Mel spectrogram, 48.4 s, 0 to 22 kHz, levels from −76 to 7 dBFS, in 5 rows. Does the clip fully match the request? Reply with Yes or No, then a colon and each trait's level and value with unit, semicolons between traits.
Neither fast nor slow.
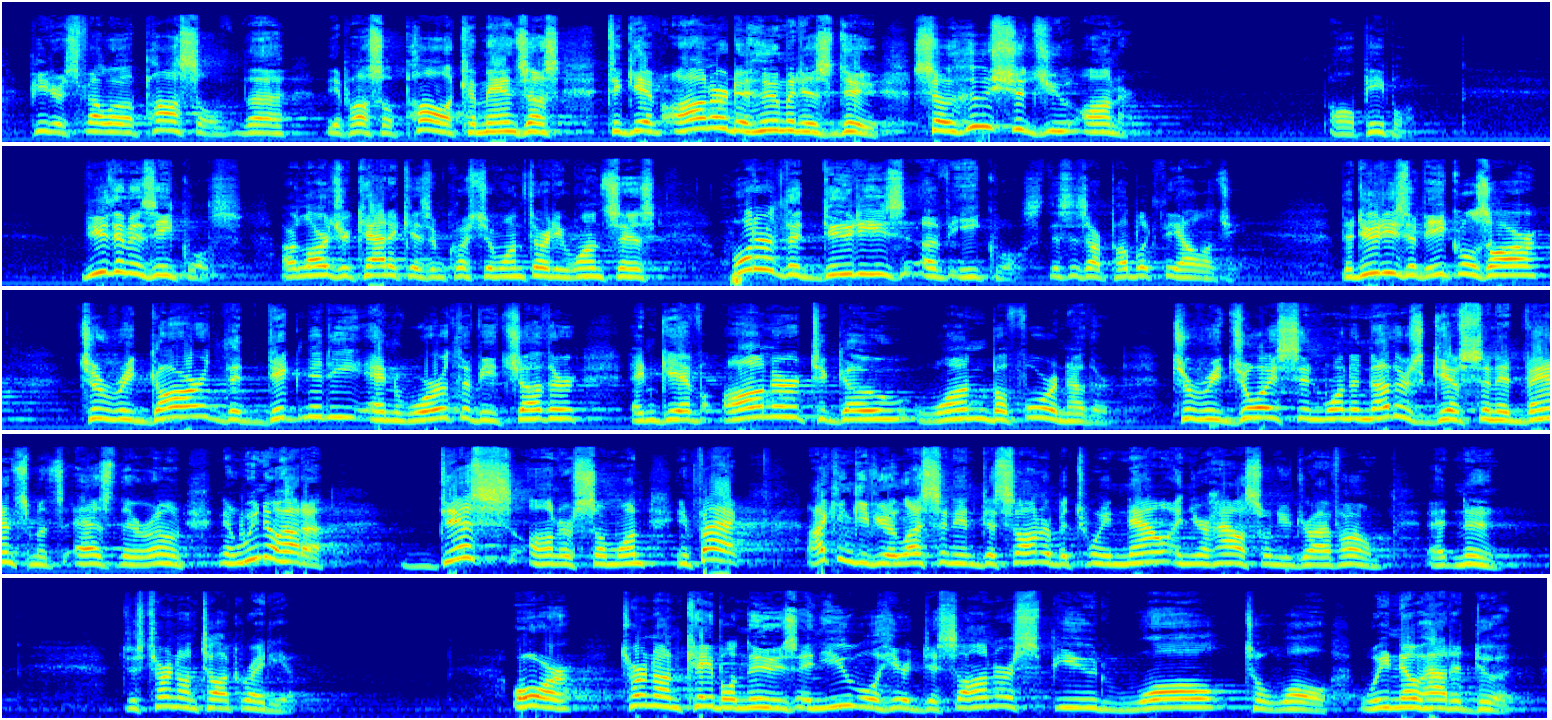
Yes: average, 165 wpm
